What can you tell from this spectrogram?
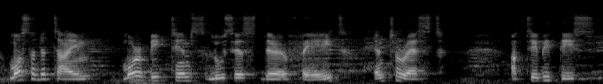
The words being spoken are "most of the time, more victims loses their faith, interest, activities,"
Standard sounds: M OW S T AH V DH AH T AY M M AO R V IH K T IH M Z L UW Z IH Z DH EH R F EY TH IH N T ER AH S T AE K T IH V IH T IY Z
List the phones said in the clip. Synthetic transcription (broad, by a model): M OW S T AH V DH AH T AY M M AO R B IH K T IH M S L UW S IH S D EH R F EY T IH N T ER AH S T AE K T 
